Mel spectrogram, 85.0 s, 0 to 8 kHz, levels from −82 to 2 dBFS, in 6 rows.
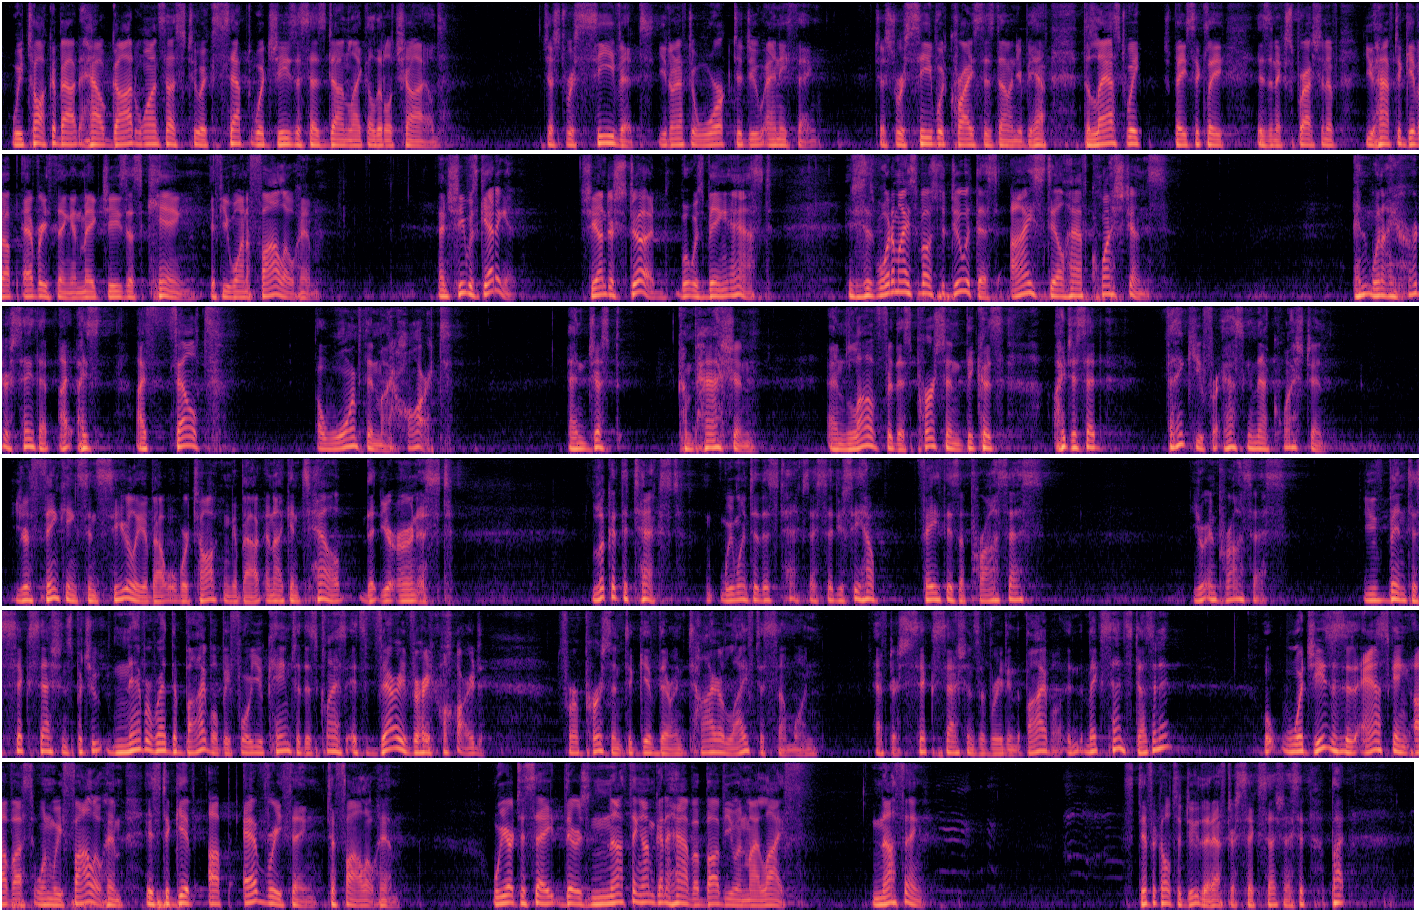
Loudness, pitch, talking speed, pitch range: -25 LUFS, 125 Hz, 175 wpm, 110-140 Hz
